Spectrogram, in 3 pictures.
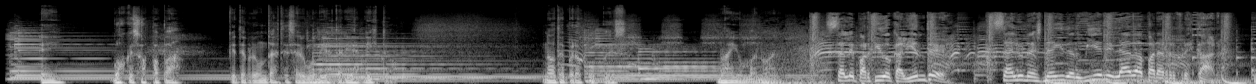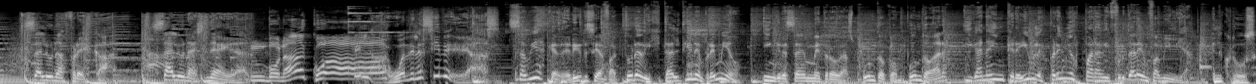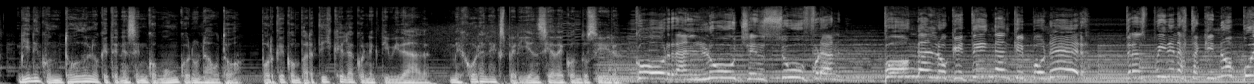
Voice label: Locutor actor Commercial Argentinian Accent; Commercial Reel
